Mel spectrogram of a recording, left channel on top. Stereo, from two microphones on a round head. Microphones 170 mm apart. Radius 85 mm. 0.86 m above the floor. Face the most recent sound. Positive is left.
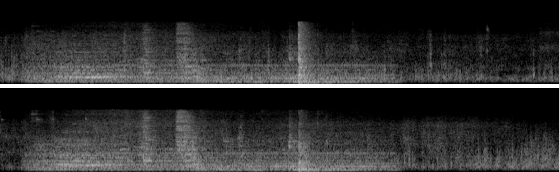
turn(degrees=75)  # may be behind; listen again after turning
